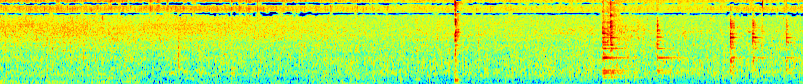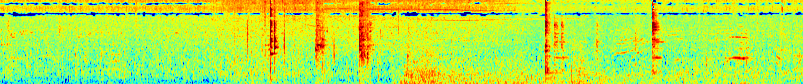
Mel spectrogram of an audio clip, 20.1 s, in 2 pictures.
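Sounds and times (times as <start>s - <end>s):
low thunder roll: 0.0s - 9.1s, 11.6s - 20.0s
steady rain: 0.0s - 20.0s
metal spatula clinking on plate: 7.5s - 10.2s.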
